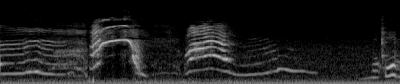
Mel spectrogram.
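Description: A young child's high-pitched shrieks and wails: one sharp, piercing shriek about a second in, a shorter cry soon after, then a fainter wavering wail.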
